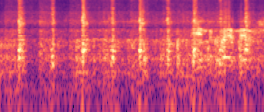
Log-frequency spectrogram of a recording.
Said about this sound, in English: That's the Western Cider engine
